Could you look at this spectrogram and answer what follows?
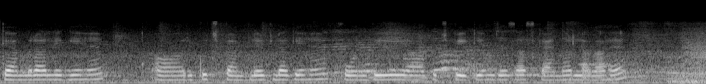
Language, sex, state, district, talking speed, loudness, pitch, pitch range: Hindi, female, Rajasthan, Bikaner, 145 wpm, -17 LUFS, 215 Hz, 210-220 Hz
